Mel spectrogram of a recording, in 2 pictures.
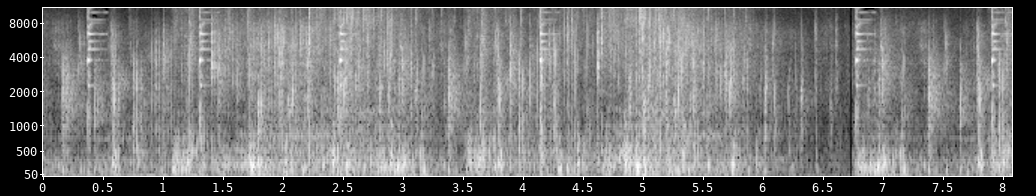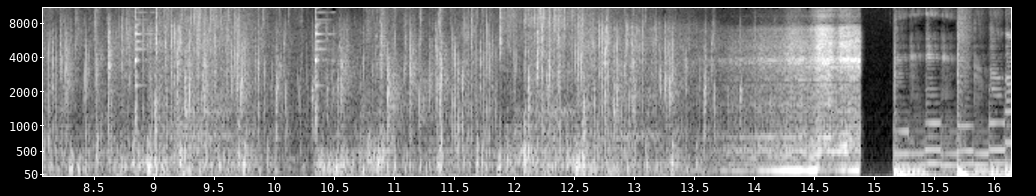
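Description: Sound-design soundtrack of dense, crackling shattering effects like breaking glass, coming in waves with many sharp clicks, then a deep low tone swelling near the end before a sudden cut. Just after the cut, electronic keyboard music starts.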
